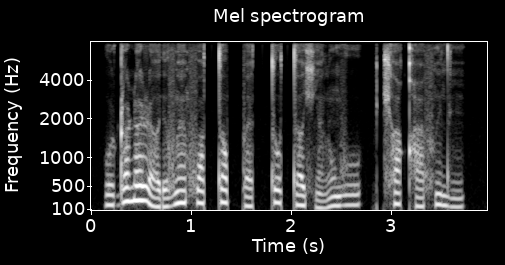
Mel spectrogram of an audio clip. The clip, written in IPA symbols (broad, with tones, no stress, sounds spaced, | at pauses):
u˨ ɖ ɒ˥ ɳ ɜ˥ ɭ ɜ˩ ɾʲ ʌ˨ v ɛ̃˥ f ɒ˥ tː ʌ˥ pː ɛ˨ tː ʊ˥ tː ɜ˦ ç ɛ̃˩ l ũ˦ v u˥ | t͡ʃʰ ɜ˦ qʰ ɛ˨ f ĩ˦ d ĩ˨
